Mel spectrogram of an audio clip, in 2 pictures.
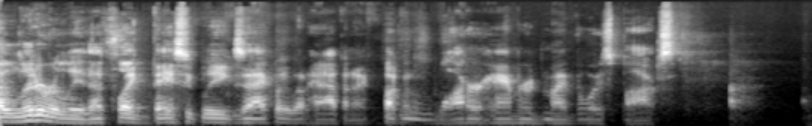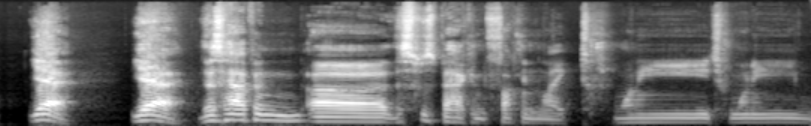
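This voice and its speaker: A man with a deep, somewhat monotone voice, chatting casually as a livestream host in a rambling, halting way with plenty of swearing. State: voice somewhat out of sorts. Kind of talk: casual livestream chat, reading viewer comments.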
